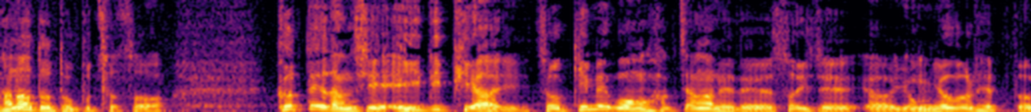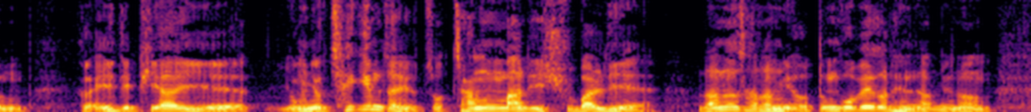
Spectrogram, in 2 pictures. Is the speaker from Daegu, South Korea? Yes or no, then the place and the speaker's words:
no; Busan, South Korea; 부산 출신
